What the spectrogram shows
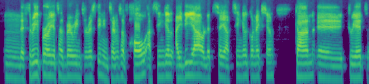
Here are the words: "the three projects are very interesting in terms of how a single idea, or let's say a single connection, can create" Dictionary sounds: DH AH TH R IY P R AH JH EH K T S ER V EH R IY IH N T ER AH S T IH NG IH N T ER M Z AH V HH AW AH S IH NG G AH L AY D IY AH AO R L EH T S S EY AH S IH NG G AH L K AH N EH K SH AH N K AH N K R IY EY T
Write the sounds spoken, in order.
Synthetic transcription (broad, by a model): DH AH TH R IY P R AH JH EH K T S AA V EH R IY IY N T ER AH S T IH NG IH N T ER M S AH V HH AW AH S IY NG G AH L AY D IY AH AO R L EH T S S EY AH S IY NG G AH L K AH N EH K SH AH N K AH N K R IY EY T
